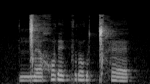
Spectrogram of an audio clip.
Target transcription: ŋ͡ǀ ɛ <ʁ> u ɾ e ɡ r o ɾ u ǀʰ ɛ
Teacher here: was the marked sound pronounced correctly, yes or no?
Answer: no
